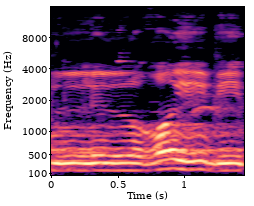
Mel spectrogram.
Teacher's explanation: गैन को पुर पढ़ना है और यहाँ पर या लीन है, इसे जल्द पढ़ना है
